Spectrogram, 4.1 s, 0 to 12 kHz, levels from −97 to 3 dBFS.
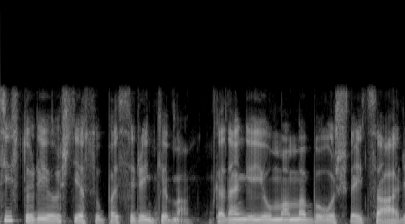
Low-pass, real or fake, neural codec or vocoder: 7.2 kHz; real; none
